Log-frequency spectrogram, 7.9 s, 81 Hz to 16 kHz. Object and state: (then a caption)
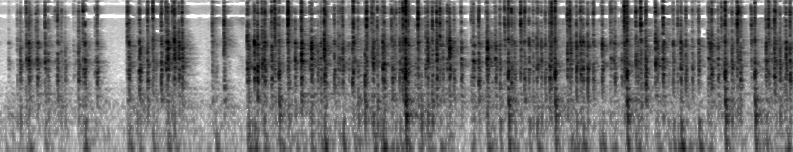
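Mechanical keyboard being typed on. Fingertips of both hands type rapidly and continuously on a SteelSeries Apex 7 TKL mechanical keyboard with red linear switches, black plastic keycaps and an aluminum plate. The result is a dense stream of sharp, clicky key taps with short, quick-decaying clacks, broken by two brief pauses in the first two and a half seconds before the typing runs on steadily.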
